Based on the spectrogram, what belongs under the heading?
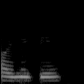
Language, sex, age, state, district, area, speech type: Assamese, female, 30-45, Assam, Darrang, rural, conversation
